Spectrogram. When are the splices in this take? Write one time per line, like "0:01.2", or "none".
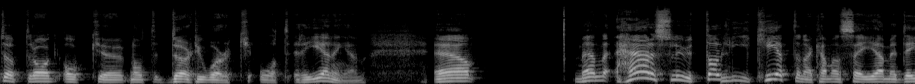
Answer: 0:01.3
0:07.2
